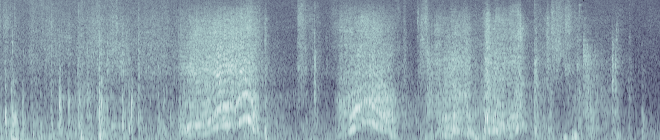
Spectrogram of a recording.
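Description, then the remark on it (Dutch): A zipper on a violin case is pulled open in two long, raspy drags and a shorter third one, fairly loud, with no one talking. “Wil je hem al eh, openmaken en aan mij laten zien?”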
